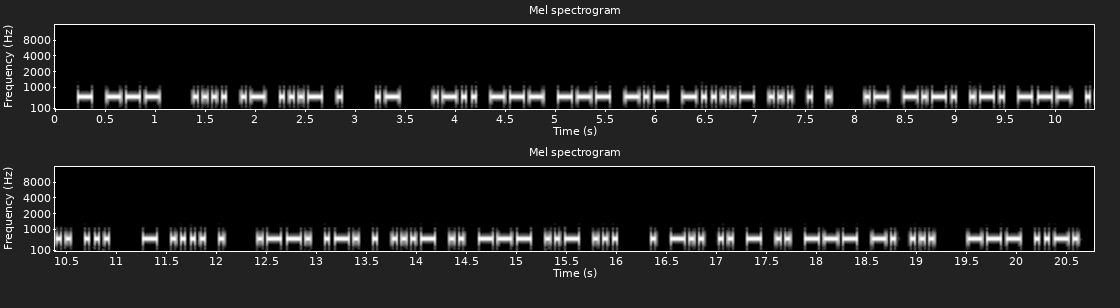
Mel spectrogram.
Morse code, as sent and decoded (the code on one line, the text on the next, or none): - --- / .... .- ...- . / .- / .-.. --- --- -.- -....- ... . / .- -.-. .-. --- ... ... / - .... / .--. .-. ...- .. --- ..- ... / . -.. .. - .. --- -. ... / --- ..-.
TO HAVE A LOOK-SEE ACROSS THE PREVIOUS EDITIONS OF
